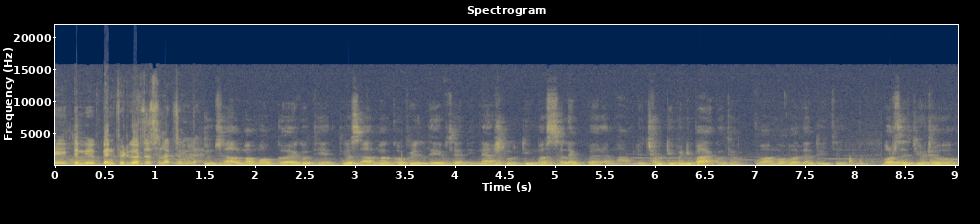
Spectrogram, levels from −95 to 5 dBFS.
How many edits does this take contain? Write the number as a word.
three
